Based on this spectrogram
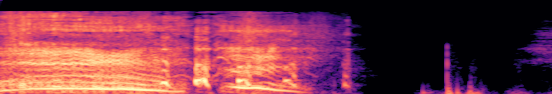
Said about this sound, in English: Oh my god, I gotta clear my throat.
